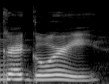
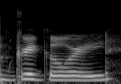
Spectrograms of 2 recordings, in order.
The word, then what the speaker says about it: Gregori: And it's Gregori. Gregori. No, Gregori.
